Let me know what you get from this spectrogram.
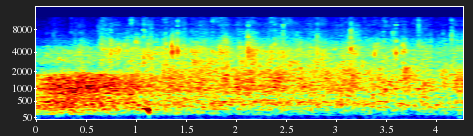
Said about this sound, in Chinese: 下面鼓掌鼓得很卖力的都是过去的美女。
